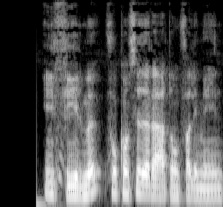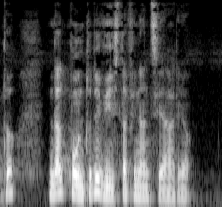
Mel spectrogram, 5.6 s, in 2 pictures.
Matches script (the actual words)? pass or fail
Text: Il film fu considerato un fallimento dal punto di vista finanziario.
pass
